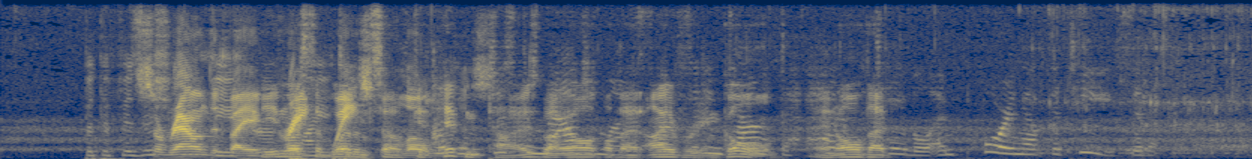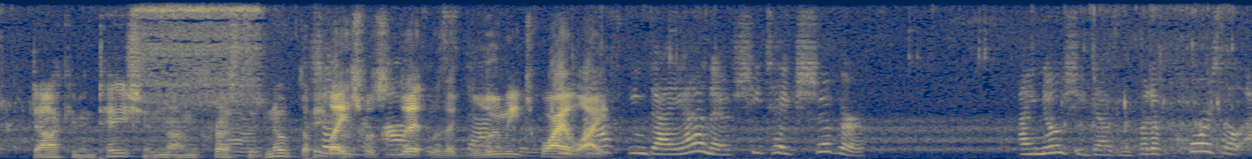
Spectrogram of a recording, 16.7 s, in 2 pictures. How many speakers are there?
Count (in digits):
4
